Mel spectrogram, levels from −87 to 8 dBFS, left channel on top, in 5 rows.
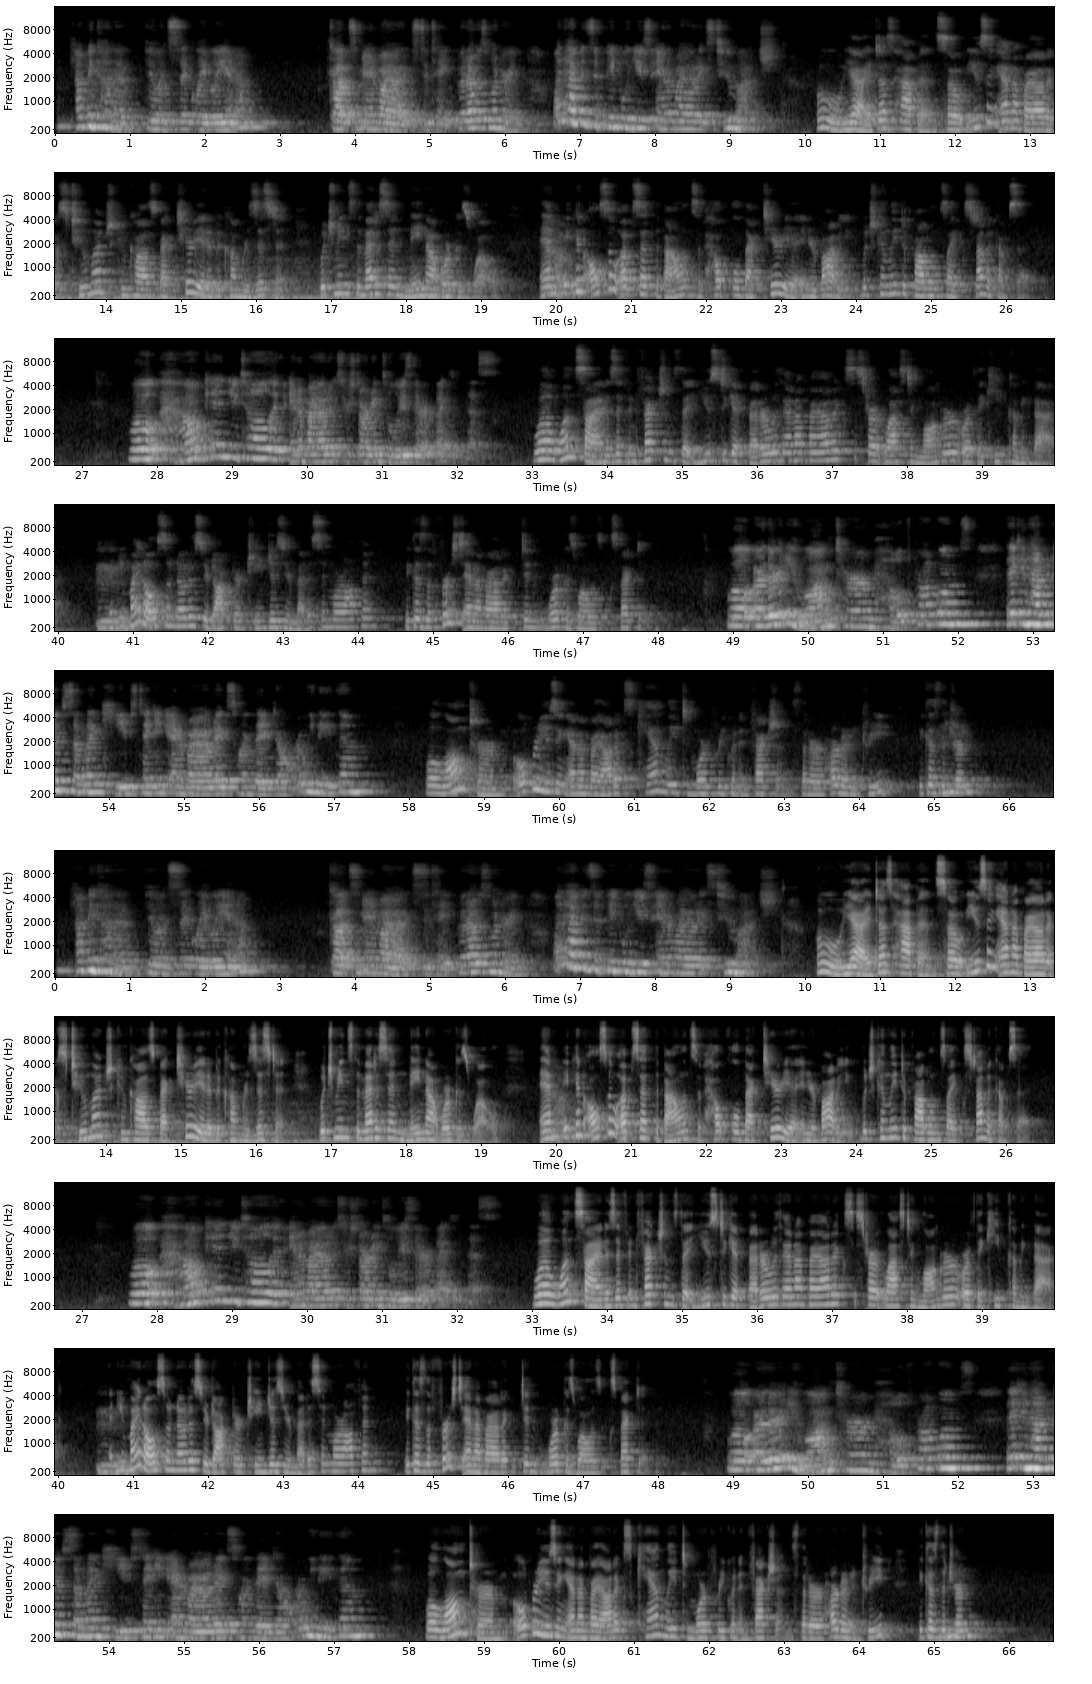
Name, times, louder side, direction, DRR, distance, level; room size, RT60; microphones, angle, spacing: voice 1, 0.3-2.6 3.7-6.2 6.6-9.6 19.8-20.3 27.6-32.2 40.5-41.0 48.9-52.0 52.6-57.4 65.0-65.4, right 1 dB, 20° left, -6 dB, 3.4 m, -27 dB
voice 2, 10.1-16.4 16.8-19.2 19.8-26.3 33.0-39.9 40.7-44.2 44.7-47.9 58.2-64.3 64.8-65.4, right 4 dB, 65° right, 10 dB, 0.7 m, -29 dB
sound 1, 13.2-18.9, right 1 dB, 30° right, 2.6 m, -42 dB
11.5 x 10.5 x 3.0 m, 1.0 s
head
